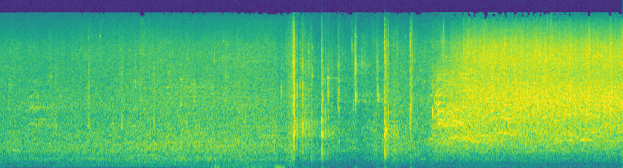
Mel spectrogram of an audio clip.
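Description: Stadium tennis crowd murmuring, then a short rally: a serve and a few racket strikes on the ball, about half a second to a second apart. The point ends and the crowd breaks into loud applause with some cheering, which is the loudest part.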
